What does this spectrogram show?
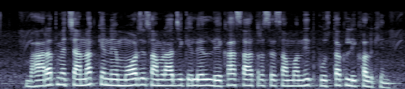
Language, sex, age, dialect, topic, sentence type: Magahi, male, 25-30, Western, banking, statement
